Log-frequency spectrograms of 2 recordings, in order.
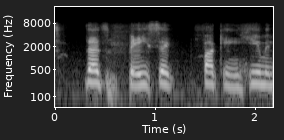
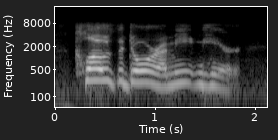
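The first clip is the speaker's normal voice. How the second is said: put-on light, mild yell in an old man voice; 2 semitones higher than usual. Telling a story, the speaker acts out an old man retelling an old man's yell. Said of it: "The old man yells".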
